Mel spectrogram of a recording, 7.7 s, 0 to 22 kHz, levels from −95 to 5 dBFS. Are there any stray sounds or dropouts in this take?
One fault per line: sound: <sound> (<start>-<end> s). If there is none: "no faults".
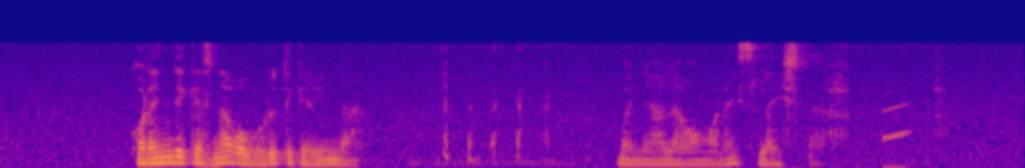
sound: laugh (3.0-4.4 s)
sound: chirp (6.6-6.9 s)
